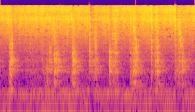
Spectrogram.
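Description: Onion and garlic fry in a pan for ginisang corned beef with potato. A constant loud sizzle is punctuated by regular spatula strokes scraping the pan about twice a second, heard up close.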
